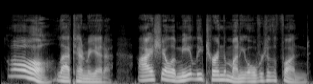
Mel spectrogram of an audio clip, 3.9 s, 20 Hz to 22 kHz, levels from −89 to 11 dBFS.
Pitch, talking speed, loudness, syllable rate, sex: 150 Hz, 200 wpm, -18 LUFS, 6.5 syllables/s, male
